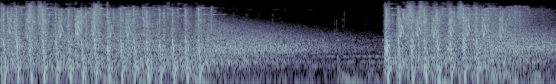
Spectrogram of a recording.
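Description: Sustained machine gun fire in The Outer Worlds: a loud, rapid stream of shots that fades away mid-burst, then abruptly resumes as another fast rattling volley, with no voices.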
